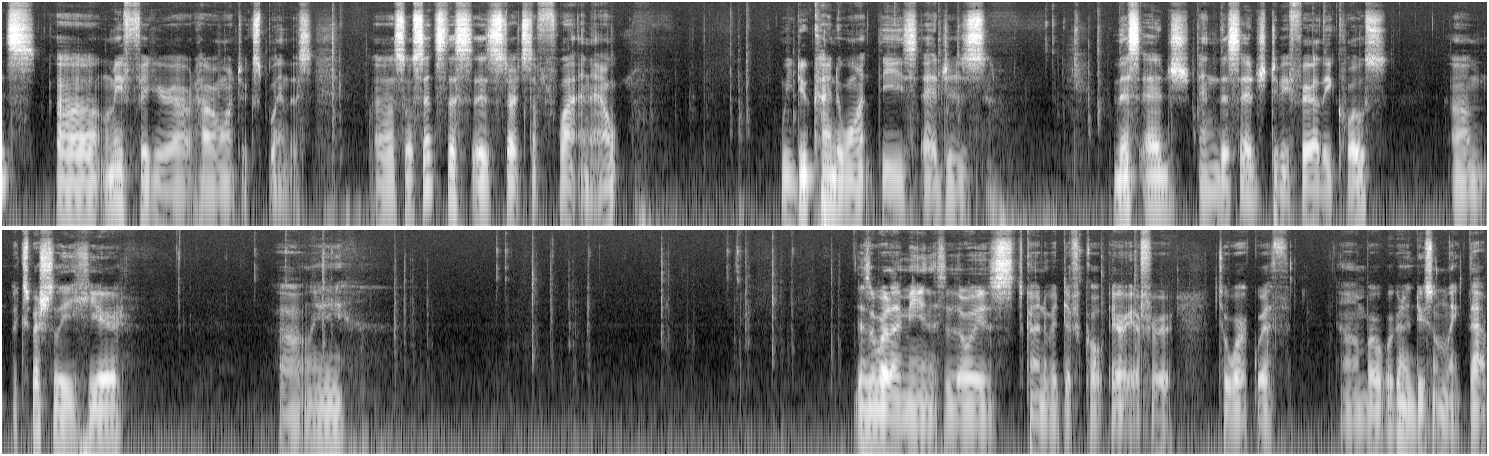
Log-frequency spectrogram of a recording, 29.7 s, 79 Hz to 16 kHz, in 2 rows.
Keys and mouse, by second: 0.4 a, 2.4 Tab, 3.3 KP_7, 3.7 Tab, 4.3 z, 4.6 a, 5.0 a, 6.1 z, 6.5 a, 6.9 a, 7.4 KP_3, 9.2 g, 10.7 a, 11.7 a, 12.7-15.5 drag, 12.9 a, 17.4 click, 18.1 KP_7, 18.8 g, 20.2 z, 20.6 g, 22.7 KP_3, 23.2 z, 24.4 g, 26.3 KP_7, 26.9 z, 27.6 a, 28.1 z.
